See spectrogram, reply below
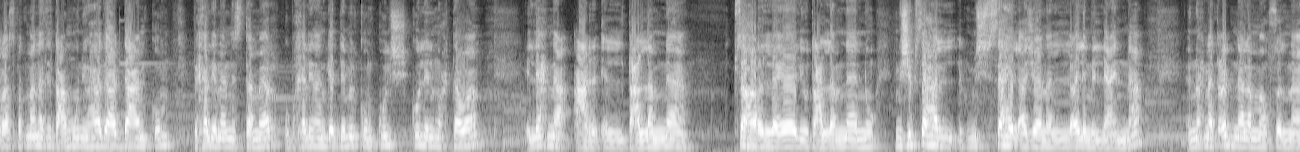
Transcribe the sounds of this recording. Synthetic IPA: ɾˤɑsˤbat̪manːat̪ɪd̪ʕamuːniwɦaːd̪ad̪aʕmkʊm | b̥ixalːiːnanɪst̪amɪrːwbixalːiːnanɡad̪ːɪmɪlkʊmkʊʃkʊlːɪlmʊħt̪awaʔɪlːiʔɪħnaʕɾt̪ʕalːamnaː | b̥saɦɑɾˤɪlːajaːliwɪt̪ʕalːamnaːʔɪnːʊmɪʃ̬bsaɦalmɪʃbsaɦɪlʔaʒaːnalʕɪlmɪlːiʕɪnːa | ʔɪnːʊʔɪħnat̪ʕɪbnalamːawsˤɨlna

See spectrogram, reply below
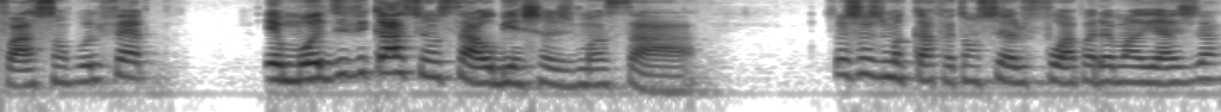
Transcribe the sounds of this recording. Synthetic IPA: fasɔ̃p̬ulfɛt̪̚ | emod͡zifikasjɔ̃saːubjɛ̃ʃãʒmãsaː | sɔ̃ʃɑ̃ʒmãkafɛt̪ɔ̃sœlfwapãdɛmaʁjaʒla

